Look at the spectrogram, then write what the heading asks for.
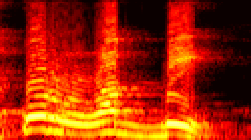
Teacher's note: इसी तरह से कुर रब्बी, रा का ये लाम का रा में इदगाम होता है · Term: इदगाम मुतकारिबैन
